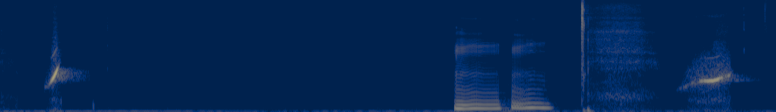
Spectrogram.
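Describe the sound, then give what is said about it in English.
A person whistles in a few short, breathy bursts: a quick chirp, then a pair of wavering held notes, a sharp click, and a final rising-falling whistle, moderately loud with silence between. “I can't stop whistling.”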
